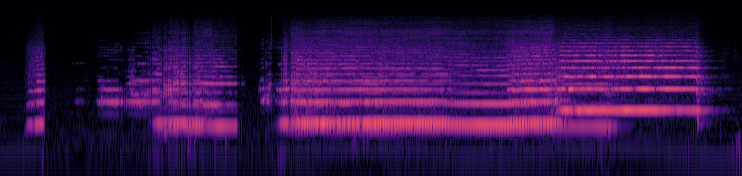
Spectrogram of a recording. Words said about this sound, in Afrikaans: maar in Israel die hele dag klink dit uh soos die ramshorings wat blaas. Daar's hy blaas julle vir ons asseblief.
